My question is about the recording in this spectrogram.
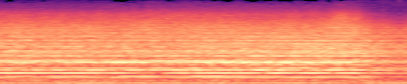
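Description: Train air horn sounding one long steady chord, which cuts off just before the end, over the rumble of the passing train.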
